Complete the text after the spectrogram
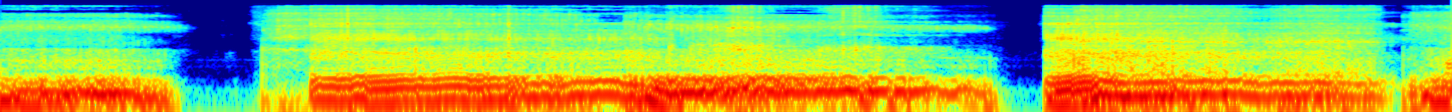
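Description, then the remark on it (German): Two voices imitate a person and a dog snoring out of phase, one inhaling as the other exhales, producing a nearly continuous rasping, buzzing drone broken by two brief silent gaps. “so phasenverschoben schnarchen, dass ja. im Prinzip immer, wenn der Hund aus, äh, einatmet, nee, doch ausatmet, ich gerade einatme”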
